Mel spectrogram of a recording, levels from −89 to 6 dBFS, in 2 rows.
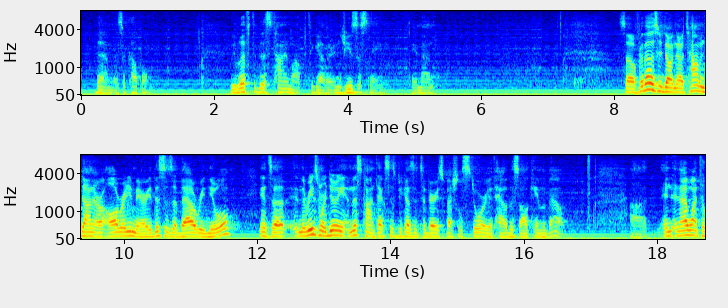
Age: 40-59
